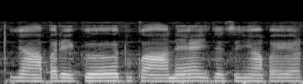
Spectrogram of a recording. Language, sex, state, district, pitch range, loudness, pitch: Hindi, male, Chandigarh, Chandigarh, 155-160 Hz, -14 LUFS, 155 Hz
